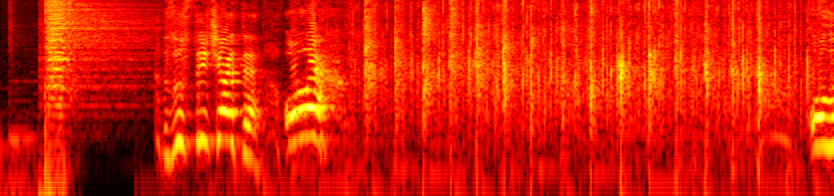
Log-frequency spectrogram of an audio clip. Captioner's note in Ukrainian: оплески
